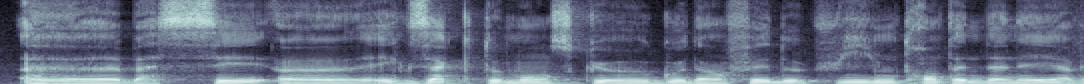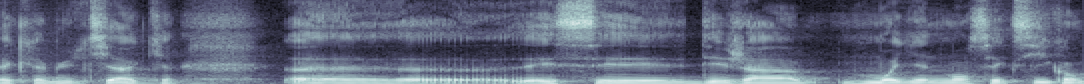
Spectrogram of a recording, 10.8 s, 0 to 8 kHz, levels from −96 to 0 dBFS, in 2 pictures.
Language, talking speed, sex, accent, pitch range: French, 120 wpm, male, French, 90-110 Hz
